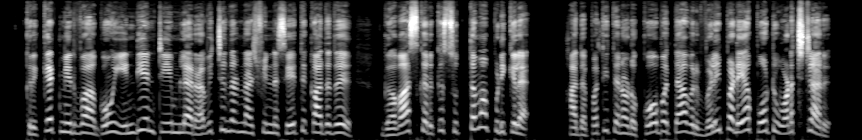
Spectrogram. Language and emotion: Tamil, angry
